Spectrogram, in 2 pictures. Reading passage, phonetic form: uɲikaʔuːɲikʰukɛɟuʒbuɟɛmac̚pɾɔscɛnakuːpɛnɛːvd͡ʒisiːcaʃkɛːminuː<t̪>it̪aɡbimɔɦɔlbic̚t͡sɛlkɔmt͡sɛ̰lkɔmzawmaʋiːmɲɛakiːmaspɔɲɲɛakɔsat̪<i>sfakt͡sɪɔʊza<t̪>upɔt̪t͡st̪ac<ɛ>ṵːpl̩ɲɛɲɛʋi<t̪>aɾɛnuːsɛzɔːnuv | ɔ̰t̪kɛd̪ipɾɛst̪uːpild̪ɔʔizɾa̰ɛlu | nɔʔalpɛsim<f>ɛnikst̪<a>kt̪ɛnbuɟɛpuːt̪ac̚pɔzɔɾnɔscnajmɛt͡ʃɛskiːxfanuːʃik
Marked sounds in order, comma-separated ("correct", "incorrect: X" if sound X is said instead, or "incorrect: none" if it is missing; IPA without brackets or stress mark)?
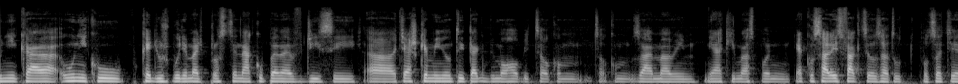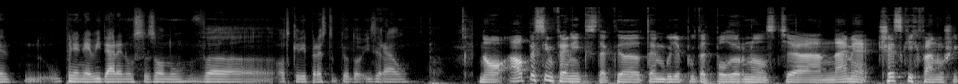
correct, correct, correct, correct, incorrect: d̪, correct, correct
